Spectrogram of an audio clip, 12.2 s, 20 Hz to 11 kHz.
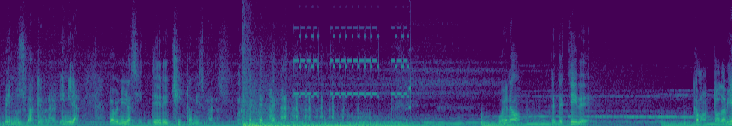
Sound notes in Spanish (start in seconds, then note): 3.9 Risas; 4.9 Suena el celular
